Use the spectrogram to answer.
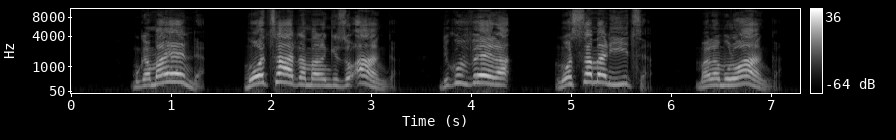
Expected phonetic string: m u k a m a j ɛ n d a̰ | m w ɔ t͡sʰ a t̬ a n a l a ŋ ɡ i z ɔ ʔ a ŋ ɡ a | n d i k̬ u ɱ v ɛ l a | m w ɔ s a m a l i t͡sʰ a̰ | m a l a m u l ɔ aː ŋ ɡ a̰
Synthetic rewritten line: m u k a m a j ɛ n d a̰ | m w ɔ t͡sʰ a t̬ a m a l a ŋ ɡ i z ɔ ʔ a ŋ ɡ a | n d i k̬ u ɱ v ɛ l a | m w ɔ s a m a l i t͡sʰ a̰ | m a l a m u l ɔ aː ŋ ɡ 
